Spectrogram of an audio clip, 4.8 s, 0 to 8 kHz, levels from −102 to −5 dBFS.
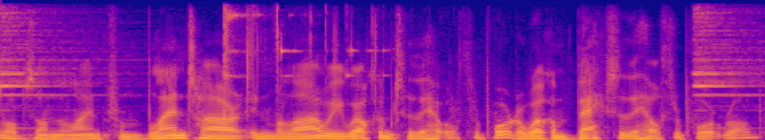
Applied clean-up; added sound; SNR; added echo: none; Crash cymbal + Shatter / Crushing; 17 dB; none.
